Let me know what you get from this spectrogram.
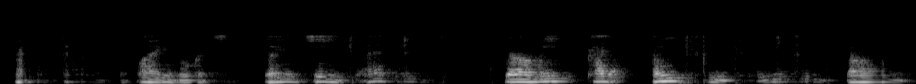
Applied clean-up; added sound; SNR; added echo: neural mask model DeepFilterNet 3.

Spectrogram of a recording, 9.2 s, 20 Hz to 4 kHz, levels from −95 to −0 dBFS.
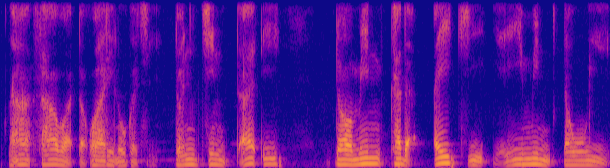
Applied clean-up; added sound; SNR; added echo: none; none; none; none.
